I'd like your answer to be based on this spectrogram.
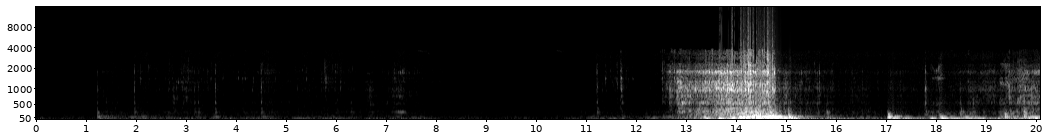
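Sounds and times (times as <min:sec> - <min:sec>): canoe bump: 0:01.2 - 0:07.6, 0:11.1 - 0:20.0
canoe hull scraping on gravel: 0:11.3 - 0:20.0.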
